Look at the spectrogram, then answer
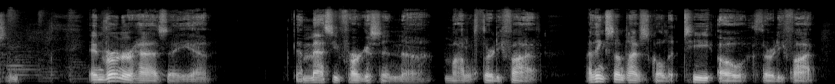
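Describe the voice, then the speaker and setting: Music plays behind a man with a very deep, low voice who talks at a fairly quick pace with ordinary pitch variation and long, frequent pauses. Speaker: radio talk show host. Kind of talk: radio interview. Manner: energetic.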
